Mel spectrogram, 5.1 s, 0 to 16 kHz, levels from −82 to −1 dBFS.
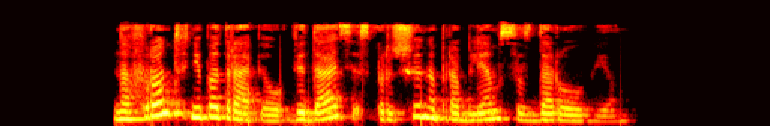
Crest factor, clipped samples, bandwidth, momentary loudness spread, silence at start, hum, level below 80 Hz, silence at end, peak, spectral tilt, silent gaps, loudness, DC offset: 16 dB; under 0.1%; 8.4 kHz; 9 LU; 0.75 s; none; -56 dBFS; 0.95 s; -2 dBFS; -3.5 dB/octave; none; -17 LUFS; under 0.1%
